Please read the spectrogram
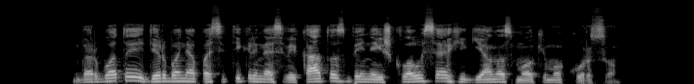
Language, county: Lithuanian, Panevėžys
